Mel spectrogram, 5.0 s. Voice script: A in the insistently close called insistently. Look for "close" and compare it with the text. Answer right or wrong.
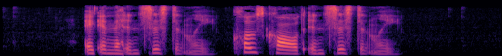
right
